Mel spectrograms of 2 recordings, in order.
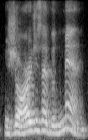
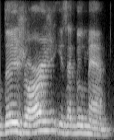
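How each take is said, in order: First: Said in the usual way. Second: Slow, deliberate wrong version with "The George"; wrong example. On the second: Shown as a demonstration. Teacher showing students the mistake to avoid, slow and careful. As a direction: stress "The" in "The George" to show the error. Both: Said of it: "Eu não falo".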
